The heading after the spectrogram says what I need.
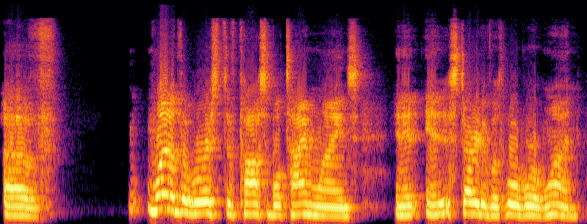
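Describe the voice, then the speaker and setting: A man's voice: a little high, measured pace, rough recording. Matter-of-fact man in casual discussion. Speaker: podcast co-host, writer.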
